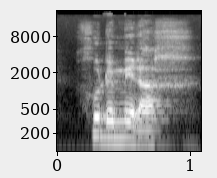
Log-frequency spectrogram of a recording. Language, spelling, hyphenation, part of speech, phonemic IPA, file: Dutch, goedenmiddag, goe‧den‧mid‧dag, interjection, /ˌɣudə(n)ˈmɪdɑx/, Nl-goedenmiddag.ogg
- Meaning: alternative form of goedemiddag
